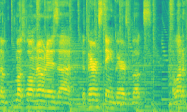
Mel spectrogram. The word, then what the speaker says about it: Berenstain: know how to talk we always called it Berenstein instead of Berenstain even though it's spelled Berenstain I think it's just because we're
